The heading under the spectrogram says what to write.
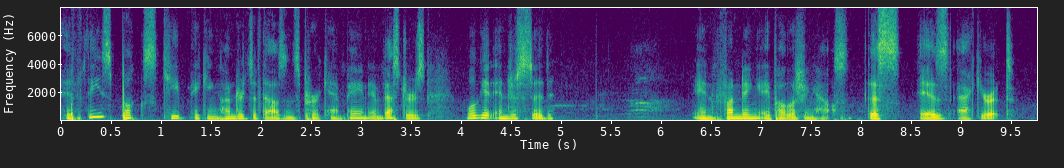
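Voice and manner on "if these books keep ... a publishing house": soft, gentle, soothing, calming voice. Talking to viewers while inking Cyberfrog, in a soft, soothing voice. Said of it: "Back into my soft, soothing voice".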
